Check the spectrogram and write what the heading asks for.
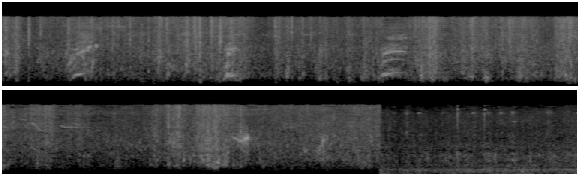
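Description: Splashing and rustling of wet clothing in shallow river water, with several short chirping animal calls scattered through. About a second before the end, a car engine's steady low hum takes over, heard inside the cab.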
